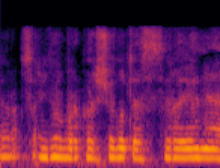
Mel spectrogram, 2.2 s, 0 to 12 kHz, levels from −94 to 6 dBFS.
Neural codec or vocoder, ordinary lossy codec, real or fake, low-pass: codec, 16 kHz, 4 kbps, FreqCodec, smaller model; AAC, 32 kbps; fake; 7.2 kHz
